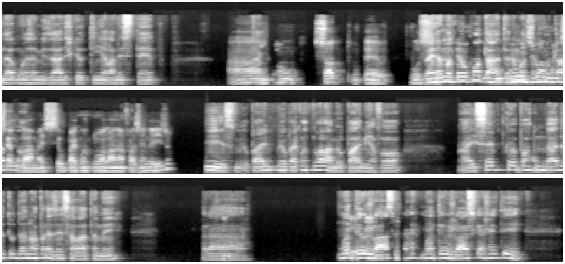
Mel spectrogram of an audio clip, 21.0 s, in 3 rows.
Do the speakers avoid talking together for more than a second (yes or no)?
no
